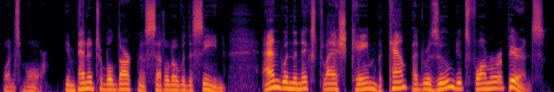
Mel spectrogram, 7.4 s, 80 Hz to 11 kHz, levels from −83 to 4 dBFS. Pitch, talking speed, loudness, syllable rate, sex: 145 Hz, 170 wpm, -20 LUFS, 5.3 syllables/s, male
